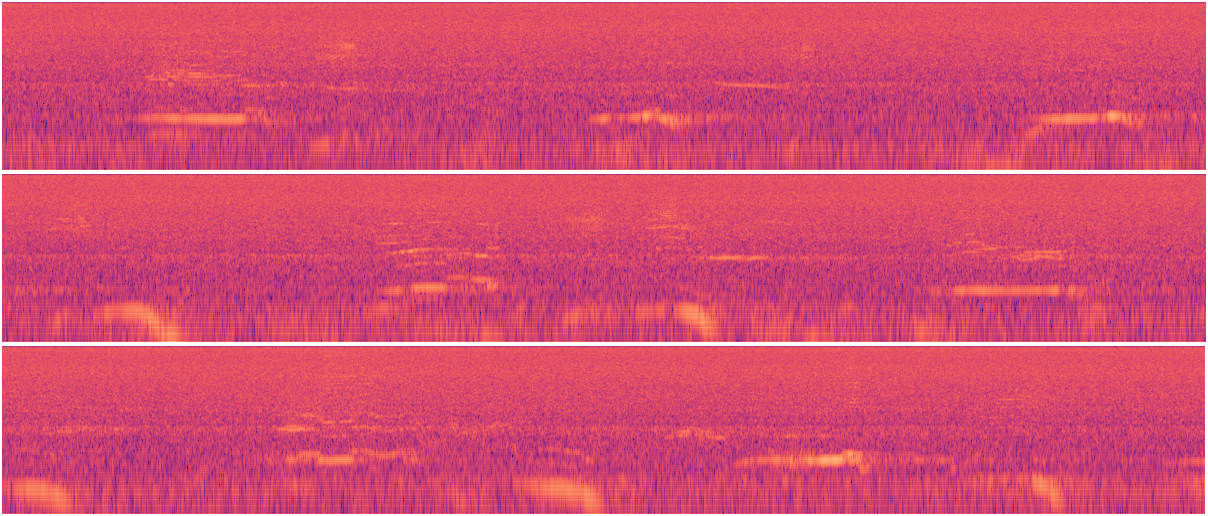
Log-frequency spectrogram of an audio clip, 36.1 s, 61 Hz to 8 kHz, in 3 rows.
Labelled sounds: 1.4	1.9	humpback whale, 0.80 to 1.1 kHz
15.9	16.4	humpback whale, 0.80 to 0.96 kHz
17.8	18.8	humpback whale, 1.6 to 2.3 kHz
21.6	22.6	humpback whale, 0.80 to 1.2 kHz
27.0	27.4	humpback whale, 0.83 to 1.2 kHz

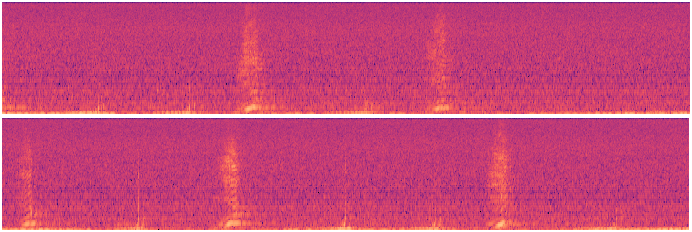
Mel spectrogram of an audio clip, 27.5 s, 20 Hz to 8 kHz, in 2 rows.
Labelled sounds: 4.9	5.2	humpback whale, 1.4 to 1.8 kHz
14.1	14.4	humpback whale, 1.5 to 1.9 kHz
18.1	18.4	humpback whale, 2.4 to 2.8 kHz
23.7	23.9	humpback whale, 2.5 to 2.8 kHz

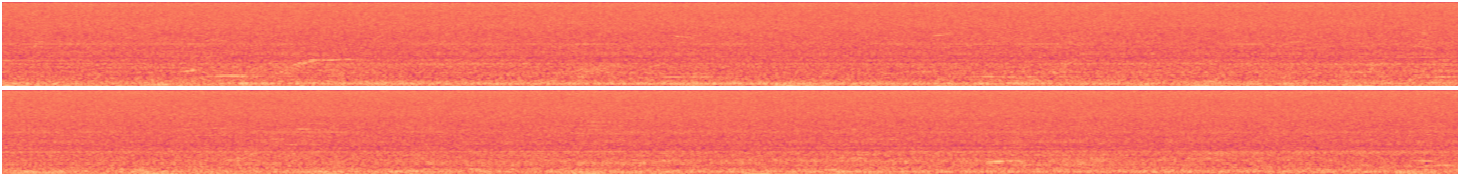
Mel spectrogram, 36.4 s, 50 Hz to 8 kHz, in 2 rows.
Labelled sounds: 3.7	4.3	humpback whale, 0.80 to 0.99 kHz
11.6	11.9	humpback whale, 2.5 to 2.8 kHz

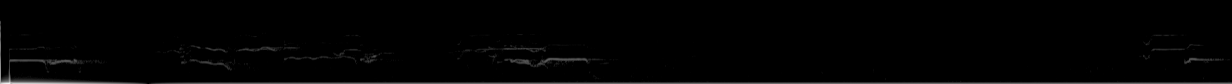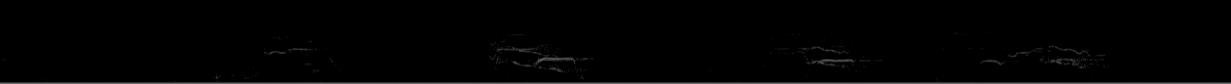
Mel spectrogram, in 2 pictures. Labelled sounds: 0.1	1.1	killer whale, offshore, 0.91 to 8.0 kHz
1.5	4.2	killer whale, offshore, 0.57 to 8.0 kHz
4.5	6.0	killer whale, offshore, 0.66 to 8.0 kHz
11.3	12.4	killer whale, offshore, 0.75 to 8.0 kHz
14.9	15.7	killer whale, offshore, 0.41 to 6.2 kHz
17.2	18.3	killer whale, offshore, 0.50 to 8.0 kHz
19.8	23.5	killer whale, offshore, 0.59 to 8.0 kHz

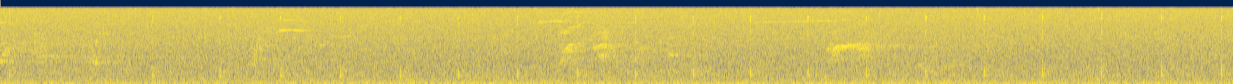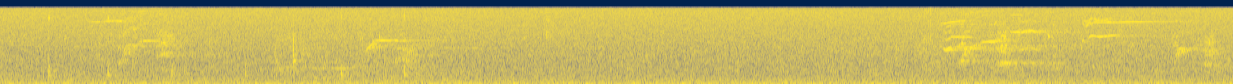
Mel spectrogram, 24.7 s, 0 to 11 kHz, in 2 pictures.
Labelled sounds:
2.6	3.6	killer whale, offshore, 1.4 to 4.9 kHz
5.3	6.6	killer whale, offshore, 0.64 to 4.7 kHz
7.5	8.8	killer whale, offshore, 1.1 to 4.9 kHz
13.2	14.2	killer whale, offshore, 0.98 to 4.8 kHz
16.0	16.7	killer whale, offshore, 0.57 to 2.5 kHz
21.5	24.6	killer whale, offshore, 0.55 to 7.3 kHz

